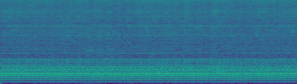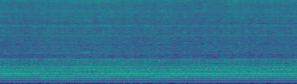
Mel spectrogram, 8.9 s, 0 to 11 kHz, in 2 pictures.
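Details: Honda CBR929RR SC44 turbo build on its first start, not yet dyno-tuned: steady, even tickover with a smooth low drone and no knocks, misses or hunting; normal idle.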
